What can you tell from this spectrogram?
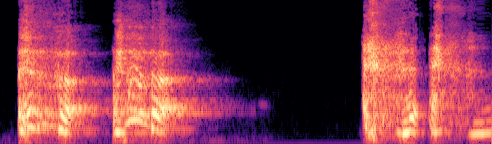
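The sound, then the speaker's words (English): Several loud coughs, done as a pelvic floor check, come in two quick pairs, separated by a brief pause of silence. No one speaks. “Now, the next one that I want you to do is I want you to cough.”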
